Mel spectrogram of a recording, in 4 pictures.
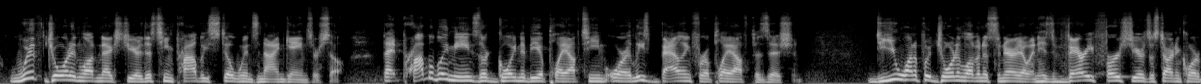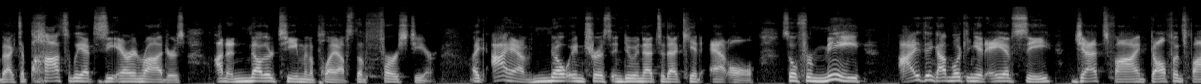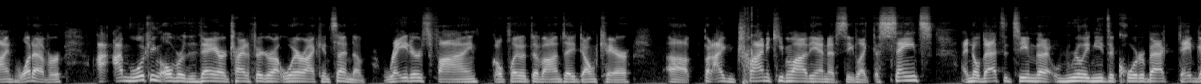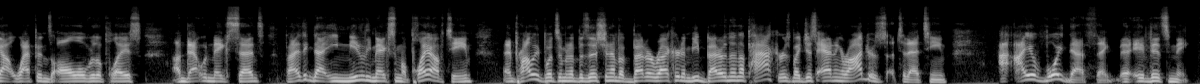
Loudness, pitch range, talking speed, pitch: -19 LUFS, 130-160 Hz, 240 wpm, 145 Hz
